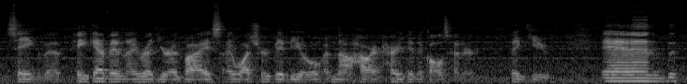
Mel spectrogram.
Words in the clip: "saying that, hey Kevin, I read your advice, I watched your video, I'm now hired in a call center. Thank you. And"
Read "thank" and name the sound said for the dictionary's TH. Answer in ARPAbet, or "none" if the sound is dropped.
TH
